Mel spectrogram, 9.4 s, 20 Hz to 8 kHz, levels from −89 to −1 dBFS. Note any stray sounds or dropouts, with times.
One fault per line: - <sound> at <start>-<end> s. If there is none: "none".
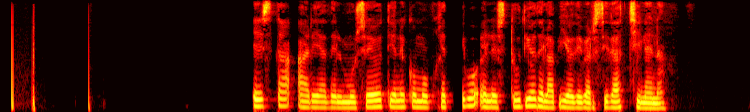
- dropout at 5.7-5.8 s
